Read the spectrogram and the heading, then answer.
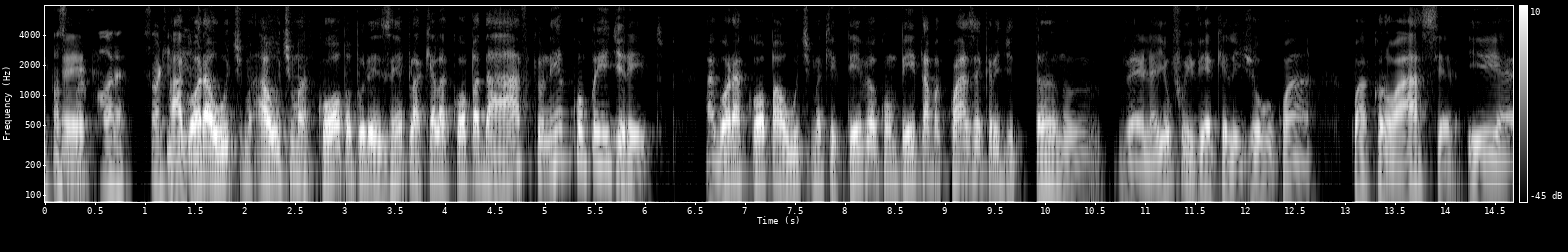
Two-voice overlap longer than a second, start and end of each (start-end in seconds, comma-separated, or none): none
